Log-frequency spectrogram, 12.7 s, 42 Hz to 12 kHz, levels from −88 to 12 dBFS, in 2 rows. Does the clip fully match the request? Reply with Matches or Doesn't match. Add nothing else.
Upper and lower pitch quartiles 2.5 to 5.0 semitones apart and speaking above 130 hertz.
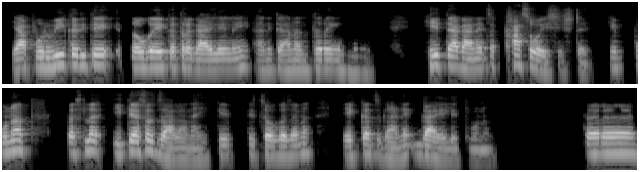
Doesn't match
